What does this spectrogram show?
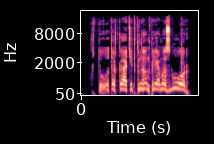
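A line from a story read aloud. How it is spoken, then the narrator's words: Exclaimed. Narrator (Russian): воскликнул Гугин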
